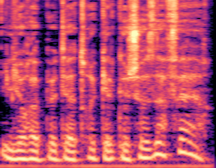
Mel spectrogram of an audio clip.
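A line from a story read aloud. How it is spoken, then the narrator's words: Chancellor murmuring. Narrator (French): murmura le chancelier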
